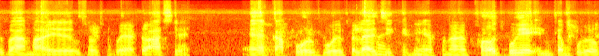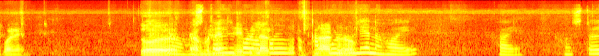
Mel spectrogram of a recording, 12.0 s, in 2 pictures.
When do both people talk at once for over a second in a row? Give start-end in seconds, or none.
7.6-9.6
